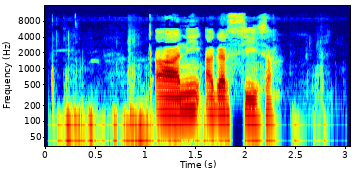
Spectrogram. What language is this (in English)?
Oromo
